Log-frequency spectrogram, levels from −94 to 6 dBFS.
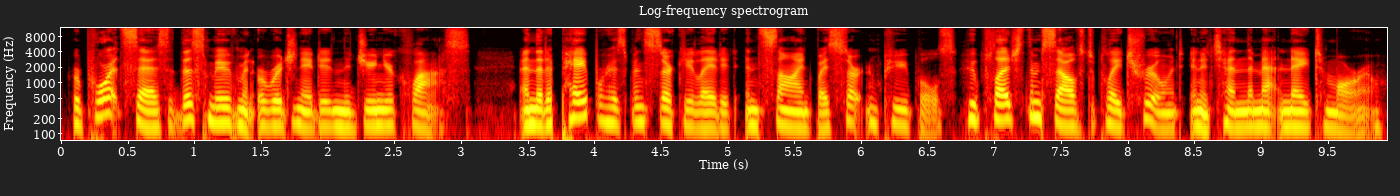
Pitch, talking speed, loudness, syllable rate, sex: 150 Hz, 205 wpm, -22 LUFS, 6.1 syllables/s, female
